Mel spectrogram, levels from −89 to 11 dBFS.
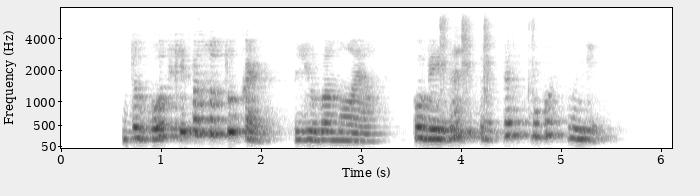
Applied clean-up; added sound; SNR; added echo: neural mask model DeepFilterNet 3.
